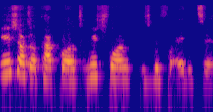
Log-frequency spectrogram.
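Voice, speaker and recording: A woman speaks fairly slowly in a high pitch, her dark, mellow tone captured dry and close with no echo. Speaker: mobile videography instructor. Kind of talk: livestream tutorial. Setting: live stream with chat. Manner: loud.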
